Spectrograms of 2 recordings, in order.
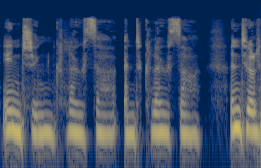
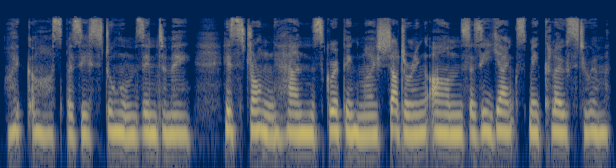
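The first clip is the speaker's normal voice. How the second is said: ordinary delivery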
